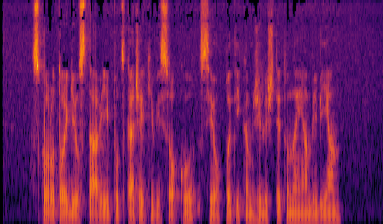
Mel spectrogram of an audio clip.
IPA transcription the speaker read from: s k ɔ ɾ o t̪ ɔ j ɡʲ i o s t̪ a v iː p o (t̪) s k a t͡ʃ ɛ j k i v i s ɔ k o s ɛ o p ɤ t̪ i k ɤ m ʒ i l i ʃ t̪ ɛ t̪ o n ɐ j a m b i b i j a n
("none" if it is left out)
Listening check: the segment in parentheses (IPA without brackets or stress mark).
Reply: t̪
